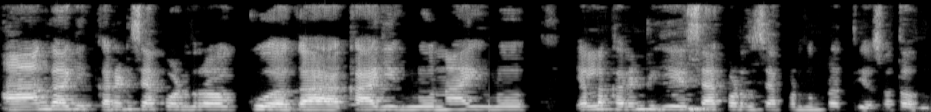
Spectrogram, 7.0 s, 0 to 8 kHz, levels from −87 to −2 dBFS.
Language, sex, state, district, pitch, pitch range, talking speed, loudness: Kannada, female, Karnataka, Bellary, 215 Hz, 210-225 Hz, 145 wpm, -17 LUFS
